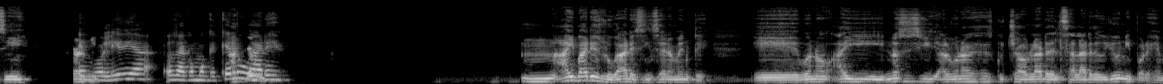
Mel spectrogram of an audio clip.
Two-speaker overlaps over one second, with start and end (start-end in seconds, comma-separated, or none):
none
